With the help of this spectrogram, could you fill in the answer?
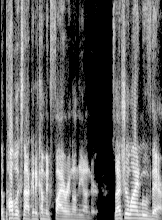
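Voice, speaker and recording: A man with a high pitch and lively intonation is heard in a very clean recording with a silent background. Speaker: sports betting analyst. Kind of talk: livestream betting analysis. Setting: livestream. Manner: talkative, fast.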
